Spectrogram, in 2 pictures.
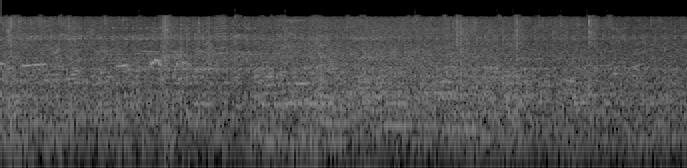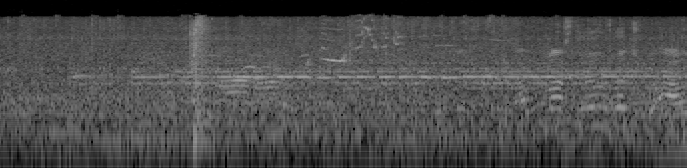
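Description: A car engine hums as a car drives slowly past.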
